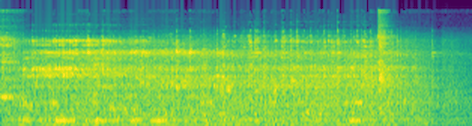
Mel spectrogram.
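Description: A drill press whirs as its bit bores into wood.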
